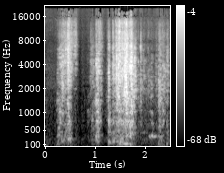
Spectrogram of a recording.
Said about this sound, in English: ripping up some Christmas paper she's found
